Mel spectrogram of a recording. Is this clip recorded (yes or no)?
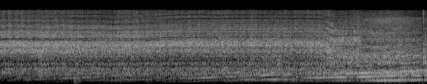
yes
